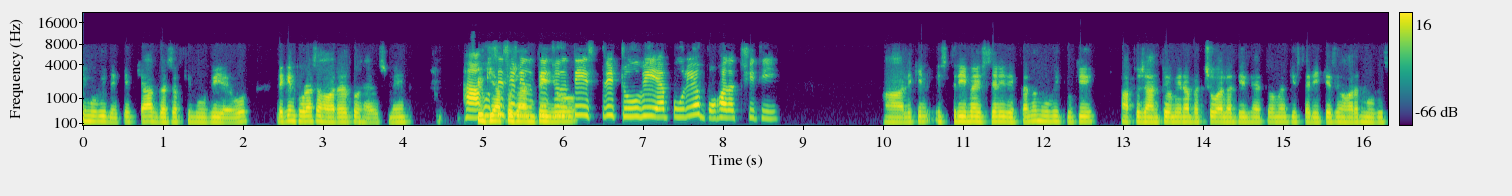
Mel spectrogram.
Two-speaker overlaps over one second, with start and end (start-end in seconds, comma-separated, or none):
4.8-6.1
